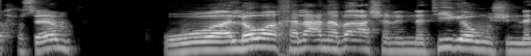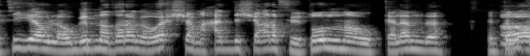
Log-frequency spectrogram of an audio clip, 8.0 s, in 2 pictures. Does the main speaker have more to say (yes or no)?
no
